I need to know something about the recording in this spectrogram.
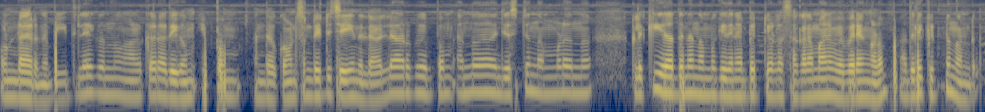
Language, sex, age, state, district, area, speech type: Malayalam, male, 18-30, Kerala, Kottayam, rural, spontaneous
